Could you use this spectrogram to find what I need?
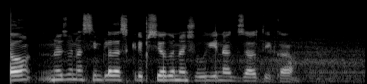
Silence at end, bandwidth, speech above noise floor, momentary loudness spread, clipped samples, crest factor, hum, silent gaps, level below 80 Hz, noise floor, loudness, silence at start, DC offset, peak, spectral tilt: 0.35 s; 11.5 kHz; 25 dB; 12 LU; under 0.1%; 20 dB; none; none; -70 dBFS; -49 dBFS; -26 LUFS; 0.1 s; under 0.1%; -6 dBFS; -4 dB/octave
